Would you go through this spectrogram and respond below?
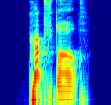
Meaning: bounty (reward)
- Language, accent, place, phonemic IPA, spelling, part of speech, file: German, Germany, Berlin, /ˈkɔpfˌɡɛlt/, Kopfgeld, noun, De-Kopfgeld.ogg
